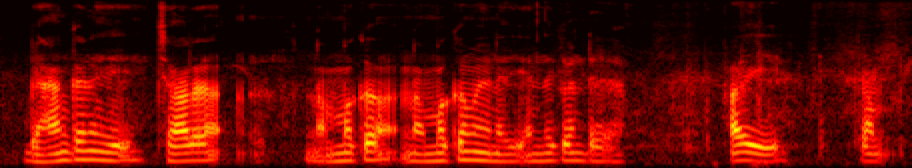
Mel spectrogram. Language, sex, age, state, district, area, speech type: Telugu, male, 18-30, Telangana, Yadadri Bhuvanagiri, urban, spontaneous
